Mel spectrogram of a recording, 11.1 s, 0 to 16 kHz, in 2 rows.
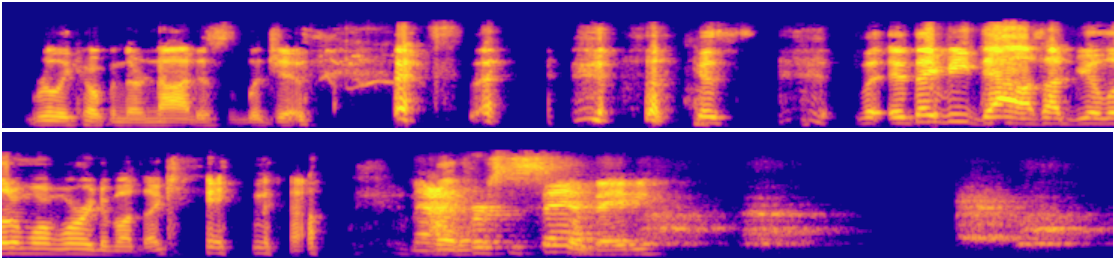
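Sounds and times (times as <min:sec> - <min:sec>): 
speech: 0:00.2 - 0:09.1
laughter: 0:00.9 - 0:08.8
dog barking: 0:08.8 - 0:09.8, 0:10.4 - 0:11.1.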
